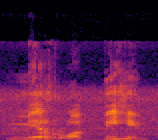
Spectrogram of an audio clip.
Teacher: آپ نے دیکھا نون پڑھتے ہوئے ہماری آواز سے نون کا کوئی وجود ہی محسوس نہیں ہو رہا. مر ربہم، اس میں غنہ نہیں ہوا، مکمل طور پہ نون را کے اندر مدغم ہو گئی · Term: بے غنہ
